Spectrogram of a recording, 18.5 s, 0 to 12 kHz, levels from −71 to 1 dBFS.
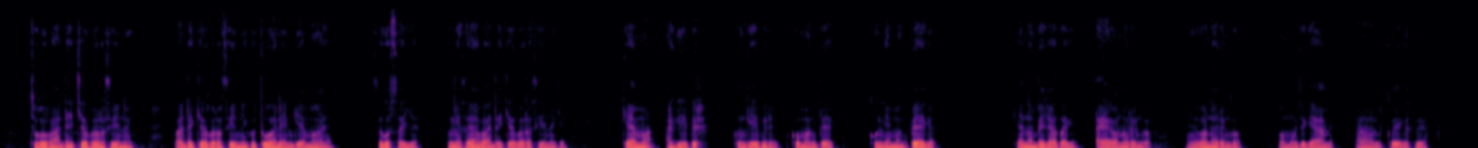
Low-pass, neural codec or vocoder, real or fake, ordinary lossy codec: none; none; real; none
